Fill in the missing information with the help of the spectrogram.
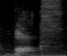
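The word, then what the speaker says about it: Vauhxx: A black man named, it's a weird spelling name, V-A-U-H-X-S. No, V-A-U-H-X-X. Yes, that's how his name is spelled. Vox.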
